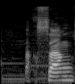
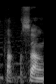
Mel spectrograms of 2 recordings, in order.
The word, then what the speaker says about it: たくさん: Watashi wa Manila de taksang shashin o torimashita. So ito, no? Pinopronounce to guys is taksang, no? Para may silent G, no?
